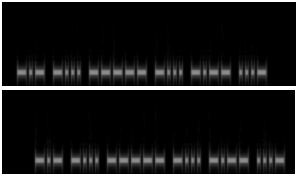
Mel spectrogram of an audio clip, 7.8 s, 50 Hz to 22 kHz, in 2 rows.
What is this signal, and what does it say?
Morse code, heard as a keyed tone, about 30 wpm, 700 Hz. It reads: KB0BYV KB0BYV
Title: USA Call Signs - 6 Characters - Repeated 3x - 30wpm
